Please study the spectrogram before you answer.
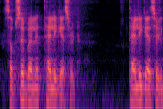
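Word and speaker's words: phthalic: P silent है, थैलिक acid अपन इसको बोलते हैं, ठीक है।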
